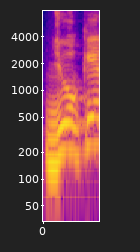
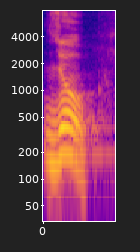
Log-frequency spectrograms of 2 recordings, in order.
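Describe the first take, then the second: First: The word ends with an extra vowel sound. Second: The word ends on the k consonant. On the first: The speaker calls it wrong. "जोके नहीं" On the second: The speaker calls it right.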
